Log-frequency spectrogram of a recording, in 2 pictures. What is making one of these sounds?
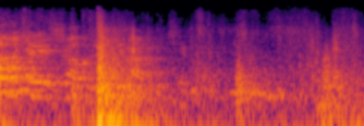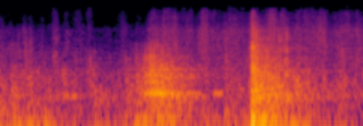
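A heavy object thumps down on a table.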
